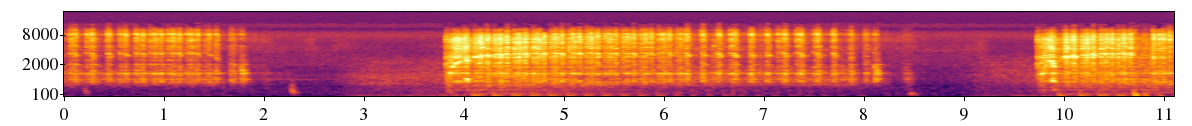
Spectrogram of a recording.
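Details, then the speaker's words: 1984 Honda ATC 200M three-wheeler, barn find stored 30 years, first start after oil change, fuel tank and petcock cleaning, new fuel line and filter, hand-choked; single cylinder catches in bursts then settles to even steady beat, no knocks or noises. "That sounded good. So it runs and I don't hear any noises, so that's really good."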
